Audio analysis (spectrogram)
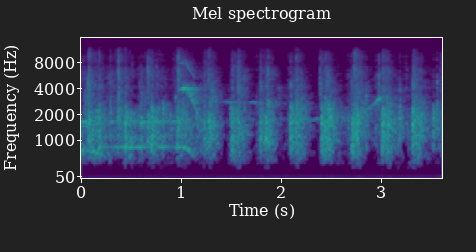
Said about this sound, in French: J'aimerais ça qu'on l'applaudisse. Applaudissez-le très fort.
